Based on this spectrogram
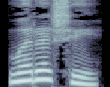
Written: ವರಶೆ

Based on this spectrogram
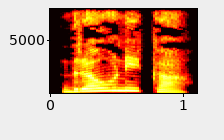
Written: ದ್ರೌಣಿಕ

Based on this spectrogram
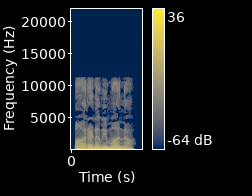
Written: ಆರಣವಿಮಾನ

